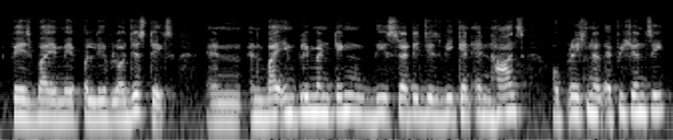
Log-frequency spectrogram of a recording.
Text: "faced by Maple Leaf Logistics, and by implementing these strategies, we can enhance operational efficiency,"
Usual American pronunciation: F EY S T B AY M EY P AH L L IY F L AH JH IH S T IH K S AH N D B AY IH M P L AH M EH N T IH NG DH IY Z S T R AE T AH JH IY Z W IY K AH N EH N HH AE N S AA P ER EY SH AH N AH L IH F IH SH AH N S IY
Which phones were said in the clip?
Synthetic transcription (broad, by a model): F EY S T B AY M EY P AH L L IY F L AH JH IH S T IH K S AH N D B AY IH M P L AH M EH N T IH NG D IY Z S T R AE T AH JH IY Z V IY K AH N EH N HH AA N S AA P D EY SH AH N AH L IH F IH SH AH N S IY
